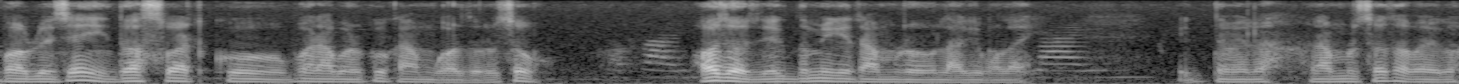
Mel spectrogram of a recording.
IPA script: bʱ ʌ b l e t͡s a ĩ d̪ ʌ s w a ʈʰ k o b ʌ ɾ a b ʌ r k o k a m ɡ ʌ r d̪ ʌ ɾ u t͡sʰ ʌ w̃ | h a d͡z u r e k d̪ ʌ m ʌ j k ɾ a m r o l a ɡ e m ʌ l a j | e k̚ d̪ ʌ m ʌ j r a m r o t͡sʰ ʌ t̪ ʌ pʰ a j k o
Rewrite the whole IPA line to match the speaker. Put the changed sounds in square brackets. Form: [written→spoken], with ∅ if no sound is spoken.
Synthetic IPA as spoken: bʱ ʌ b l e t͡s a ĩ d̪ ʌ s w a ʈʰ k o b ʌ ɾ a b ʌ r k o k a m ɡ ʌ r d̪ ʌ ɾ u t͡sʰ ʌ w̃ | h [a→ʌ] d͡z u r e k d̪ ʌ m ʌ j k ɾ a m r o l a ɡ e m ʌ l a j | e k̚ d̪ ʌ m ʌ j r a m r o t͡sʰ ʌ t̪ ʌ [pʰ→p] a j k o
